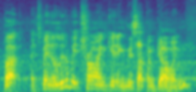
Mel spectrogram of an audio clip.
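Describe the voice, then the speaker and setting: A brisk man with a somewhat high voice and lively intonation hosts an amateur radio club presentation, an informal live technical show-and-tell for hobbyists. He often repeats words and phrases, and a little hiss or hum sits under the recording.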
